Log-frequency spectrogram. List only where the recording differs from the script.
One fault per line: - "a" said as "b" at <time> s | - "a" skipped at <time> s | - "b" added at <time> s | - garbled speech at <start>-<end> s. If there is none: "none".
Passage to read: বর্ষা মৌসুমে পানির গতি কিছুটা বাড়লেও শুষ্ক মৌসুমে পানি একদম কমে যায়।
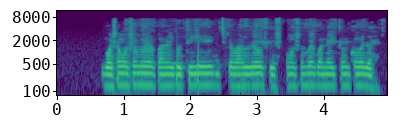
none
